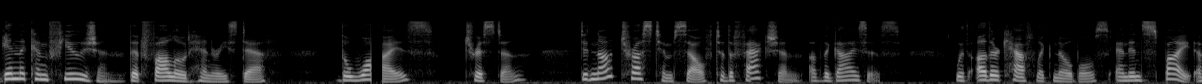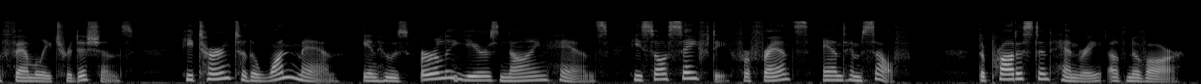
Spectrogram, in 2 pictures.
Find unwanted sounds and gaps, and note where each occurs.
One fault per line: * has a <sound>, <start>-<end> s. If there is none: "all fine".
* has a dropout, 3.7-3.8 s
